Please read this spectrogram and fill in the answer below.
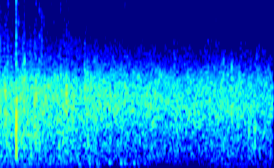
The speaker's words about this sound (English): There we go. Round of applause. Now we go. We can start.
